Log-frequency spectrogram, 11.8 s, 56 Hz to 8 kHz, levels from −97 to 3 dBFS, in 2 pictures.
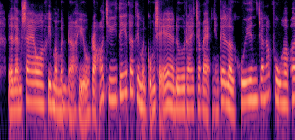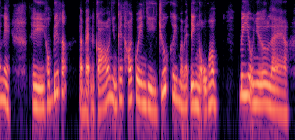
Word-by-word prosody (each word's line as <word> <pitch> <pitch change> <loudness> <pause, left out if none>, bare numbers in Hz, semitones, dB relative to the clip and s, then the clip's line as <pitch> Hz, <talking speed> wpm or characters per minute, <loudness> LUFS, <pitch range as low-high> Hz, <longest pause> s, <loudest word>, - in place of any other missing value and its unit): để 155 - +1
làm 165 0 0
sao, 210 +1 +2
ơ, 200 - 0
khi 200 - +4
mà 175 -3 -1
mình, 155 +2 -4
ờ, 165 - -5
hiểu - - -2
rõ 240 - -1
chi 235 -1 -2
tiết 295 +3 -1
á 320 - +3
thì 245 - -1
mình 185 -4 0
cũng 170 - -1
sẽ 180 +1 0
đưa 170 0 +1
ra 170 -1 -2
cho 175 - -4
bạn 160 -3 -3
những 155 -1 -13
cái 215 +2 +1
lời 175 -5 +4
khuyên 225 +5 +2
cho 245 +1 0
nó 265 +3 -6
phù 220 -3 +2
hợp 200 -2 -2
hơn 245 0 +2
nè. 215 -6 0 0.4
Thì 180 -2 +4
hông 205 +1 -2
biết 295 +4 0
á, - - +1 0.3
là - - +2
bạn 360 0 +1
có 175 +8 0
những 235 -5 -1
cái 235 +2 -3
thói 230 +1 +1
quen 210 -5 +2
gì 170 -5 +1
trước 335 - +4
khi 270 -3 0
mà 205 -4 -2
bạn - - -4
đi 195 - +5
ngủ 190 - +1
hông? 210 +1 +2 0.5
Ví 275 -1 +3
dụ 265 -2 +3
như 205 0 +3
là 155 -6 -1
200 Hz, 275 wpm, -22 LUFS, 175-235 Hz, 0.5 s, đi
